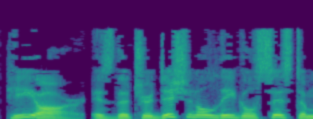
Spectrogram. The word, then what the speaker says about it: Xeer: Xeer, pronounced "hr", is the traditional legal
